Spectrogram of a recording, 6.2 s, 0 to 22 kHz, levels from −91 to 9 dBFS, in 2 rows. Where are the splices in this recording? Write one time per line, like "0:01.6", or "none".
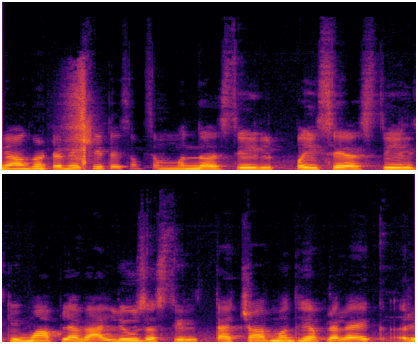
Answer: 0:01.0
